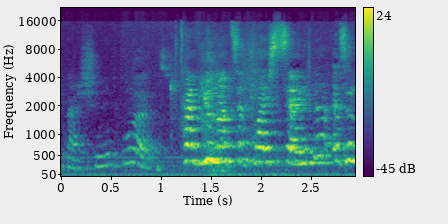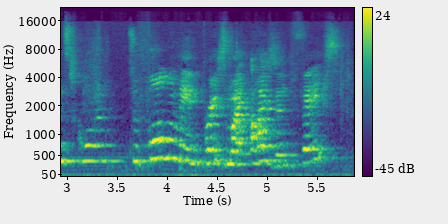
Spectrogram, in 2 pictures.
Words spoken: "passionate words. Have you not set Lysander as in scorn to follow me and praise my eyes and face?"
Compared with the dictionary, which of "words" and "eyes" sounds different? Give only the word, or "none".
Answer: words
